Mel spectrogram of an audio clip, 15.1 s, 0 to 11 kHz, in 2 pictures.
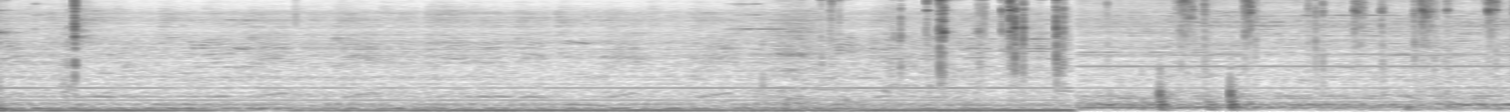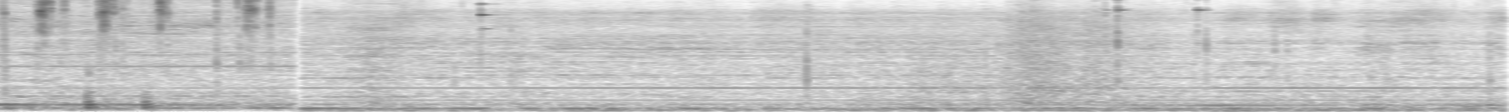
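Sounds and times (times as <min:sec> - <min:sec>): steady low hum: 0:00.0 - 0:15.0
metal hand tools clinking: 0:03.8 - 0:09.0.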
